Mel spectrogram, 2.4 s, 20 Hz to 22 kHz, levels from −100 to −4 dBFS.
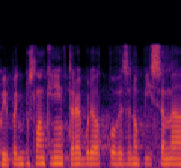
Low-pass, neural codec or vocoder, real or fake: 7.2 kHz; codec, 16 kHz, 4 kbps, X-Codec, HuBERT features, trained on LibriSpeech; fake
